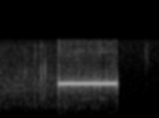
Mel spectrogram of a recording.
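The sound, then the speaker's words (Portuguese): A single telephone answering machine beep signalling the caller to leave a message and phone number: one steady, mid-pitched electronic tone lasting under a second, loud and clear after faint line hiss, then cutting off abruptly into silence. “Ao ouvir o sinal, deixe a sua mensagem e o seu número de telefone.”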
